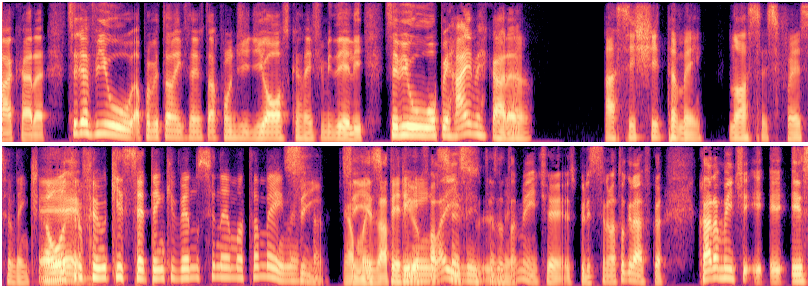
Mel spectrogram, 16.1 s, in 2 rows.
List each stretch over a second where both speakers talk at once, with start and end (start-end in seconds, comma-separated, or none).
10.8-13.2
